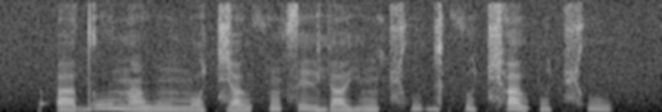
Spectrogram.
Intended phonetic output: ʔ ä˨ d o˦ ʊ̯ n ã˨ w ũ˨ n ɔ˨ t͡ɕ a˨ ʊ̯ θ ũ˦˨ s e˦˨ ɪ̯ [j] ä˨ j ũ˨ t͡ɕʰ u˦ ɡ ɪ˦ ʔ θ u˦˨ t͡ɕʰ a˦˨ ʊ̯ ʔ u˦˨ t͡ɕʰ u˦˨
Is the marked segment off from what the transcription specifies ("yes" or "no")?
no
